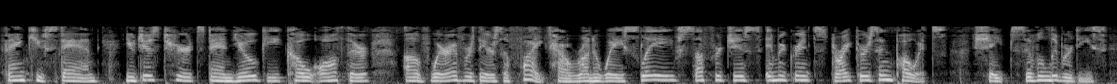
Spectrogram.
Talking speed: 135 wpm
